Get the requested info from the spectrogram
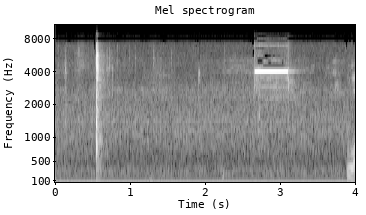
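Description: Toy drone transmitter beeping once, a single high electronic beep of about half a second near the end, while it is powered on and bound to the drone. A short click comes about half a second in.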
